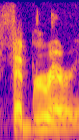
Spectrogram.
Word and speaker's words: February: an adult man uh realizing that I've been saying February wrong. Um I was watching an episode of uh the Tonight Show with Conan O'Brien and he very intentionally pronounced it February and I'm like, "Oh yeah, that is Oh yeah, that is what it is.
